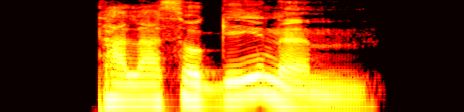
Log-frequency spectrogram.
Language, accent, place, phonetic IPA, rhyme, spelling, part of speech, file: German, Germany, Berlin, [talasoˈɡeːnəm], -eːnəm, thalassogenem, adjective, De-thalassogenem.ogg
- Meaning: strong dative masculine/neuter singular of thalassogen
